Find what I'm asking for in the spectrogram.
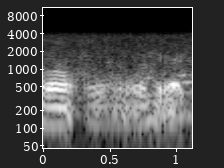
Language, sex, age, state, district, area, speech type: Assamese, male, 45-60, Assam, Darrang, rural, conversation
